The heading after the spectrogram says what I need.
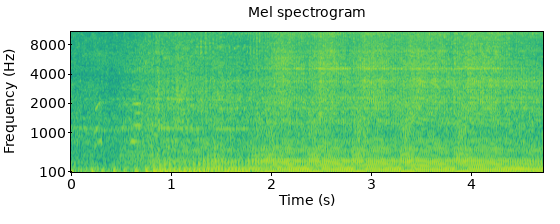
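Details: Yamaha Jupiter Z (old model, same as Vega R New) carburettor bike, after fixing a mid-RPM rough sound: picks up from normal idle into a firm, even mid-range rev with no stumble or flat spot; clean carburetion.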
